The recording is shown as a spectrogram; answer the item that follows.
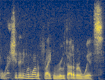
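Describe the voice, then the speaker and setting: A man's voice: a little high, big pitch swings, quick pace, vocal fry, warm tone, breathy edge, exaggerated voice. A man playing a worried, earnest heir in a 1940s radio mystery, with clipped, intense delivery. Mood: worried, bitter. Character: worried, earnest male heir pleading with friend. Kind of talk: 1940s radio drama acting. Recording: muffled old-time radio recording.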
